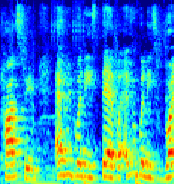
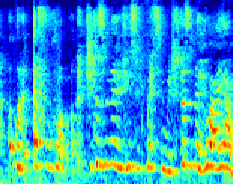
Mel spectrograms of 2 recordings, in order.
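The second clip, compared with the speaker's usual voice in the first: high, frantic acted threats; enraged ranting; 10 semitones higher, faster than usual. Classmate charging back at Rachel, raging. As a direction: rant in a much higher pitch. Acts out furious attacker.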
